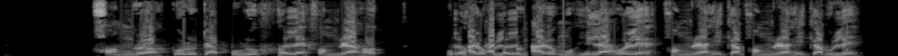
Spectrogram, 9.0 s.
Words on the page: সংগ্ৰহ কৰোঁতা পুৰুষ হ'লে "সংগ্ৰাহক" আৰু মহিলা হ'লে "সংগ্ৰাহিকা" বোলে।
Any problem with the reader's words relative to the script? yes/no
yes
